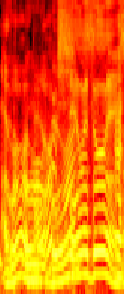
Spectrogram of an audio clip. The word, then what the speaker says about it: Ouroboros: We'll do the fleshlight Arubros. Arubros? Am I saying that right? – Ouroboros.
